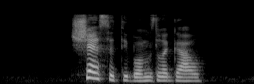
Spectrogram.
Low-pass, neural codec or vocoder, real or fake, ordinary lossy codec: none; autoencoder, 22.05 kHz, a latent of 192 numbers a frame, VITS, trained on one speaker; fake; none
